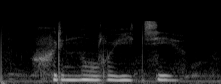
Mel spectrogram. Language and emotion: Russian, sad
